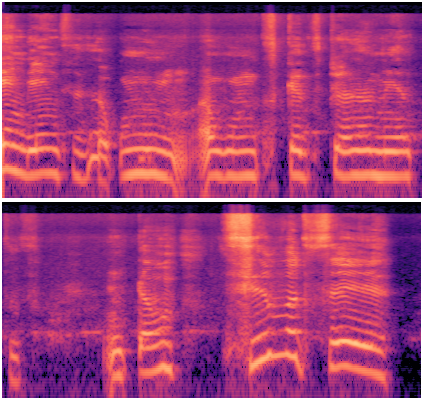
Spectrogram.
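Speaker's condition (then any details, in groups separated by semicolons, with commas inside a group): Paralysis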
